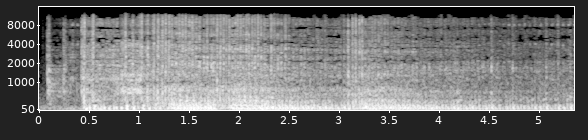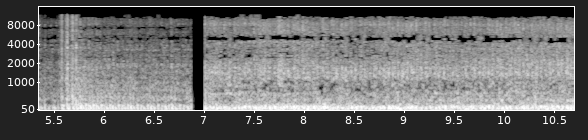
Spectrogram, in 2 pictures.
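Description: Harley-Davidson Shovelhead V-twin motorcycle kick-started, the engine catching about half a second in and running steadily. After a brief cut near 7 seconds, the engine is heard running again as the bike is ridden.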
